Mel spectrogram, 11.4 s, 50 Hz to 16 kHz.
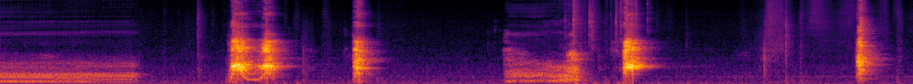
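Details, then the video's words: Yorkshire Terrier puppy, female, nearly 11 months old, indoors and furious at something behind the door: an opening growl, then sharp barks in quick pairs and singles, another growl rising into a bark, and one last bark. "Angry Yorkie"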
